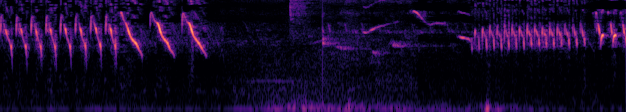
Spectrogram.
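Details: Canary singing as a lure for young canaries: a fast run of sharp descending notes, a short gap with low background rumble, then a bright buzzy trill.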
